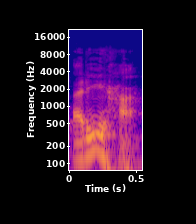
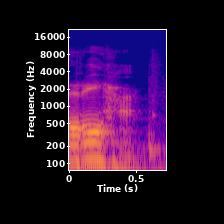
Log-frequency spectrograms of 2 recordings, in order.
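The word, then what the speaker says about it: أريحا: In Arabic though, Jericho is actually called Ariha, which in the dialect is just pronounced as Riha.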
